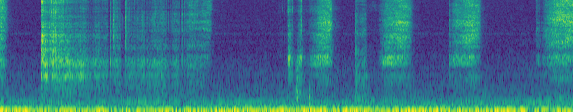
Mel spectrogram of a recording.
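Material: Cardboard.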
